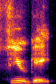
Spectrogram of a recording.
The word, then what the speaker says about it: Fugate: Um he falls in love with Fu um Fugate and um keep saying I always want to say her name wrong, but it's Fugate.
